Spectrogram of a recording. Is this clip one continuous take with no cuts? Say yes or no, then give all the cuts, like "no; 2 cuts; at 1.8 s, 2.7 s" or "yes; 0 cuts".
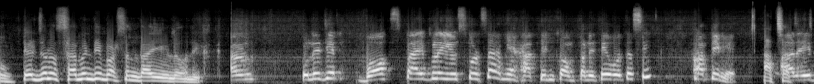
no; 1 cut; at 2.2 s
